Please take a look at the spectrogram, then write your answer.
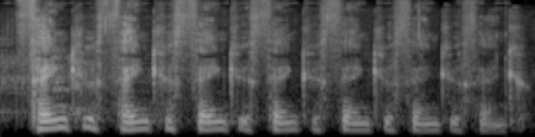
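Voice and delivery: fading thanks. Acted. Overwhelmed debtor thanking.

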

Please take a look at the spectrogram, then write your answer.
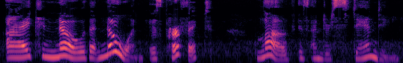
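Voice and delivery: slow, gentle storybook read; reading to children. Acted. Teacher reading a book on compassion to her fourth graders, gentle read-aloud. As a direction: read it tenderly to the class, pausing often.

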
